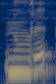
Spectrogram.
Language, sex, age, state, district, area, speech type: Malayalam, female, 18-30, Kerala, Kasaragod, rural, spontaneous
